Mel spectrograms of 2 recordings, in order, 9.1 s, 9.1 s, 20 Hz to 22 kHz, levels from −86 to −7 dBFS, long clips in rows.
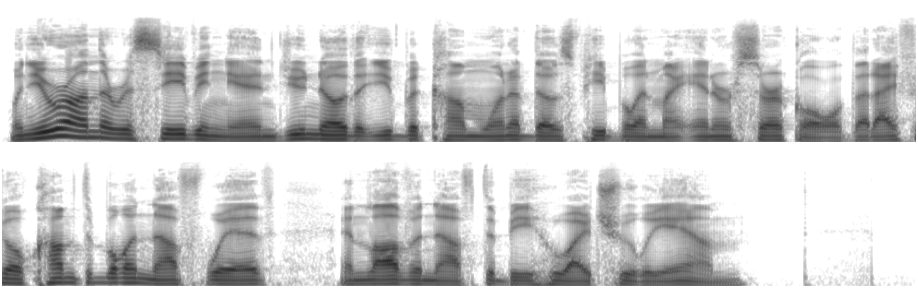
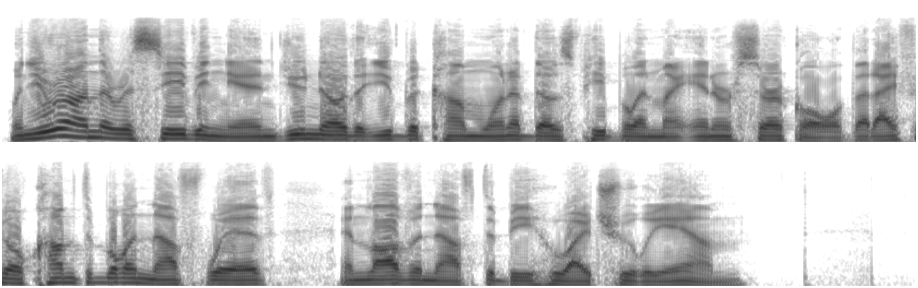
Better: first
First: none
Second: distortion; slight; 6% of the sound clipped

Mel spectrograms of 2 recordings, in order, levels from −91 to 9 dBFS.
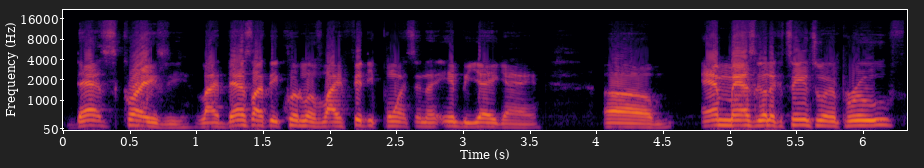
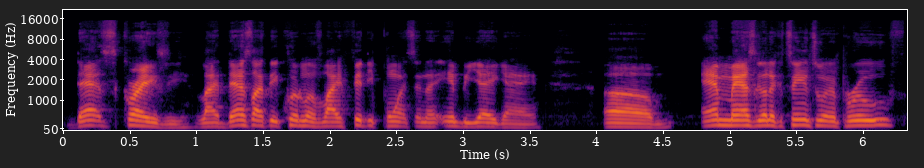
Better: second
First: distortion; slight; 4% of the sound clipped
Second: none

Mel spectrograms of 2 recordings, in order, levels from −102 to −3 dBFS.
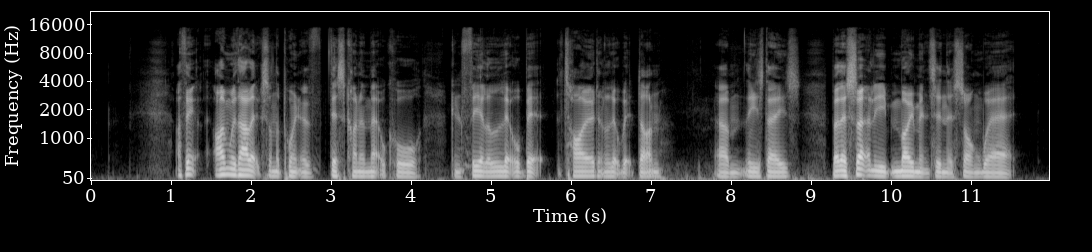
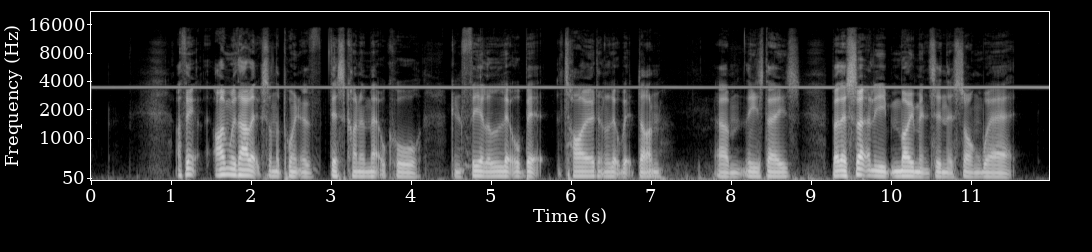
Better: first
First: none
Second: high-pitched whine; noticeable; throughout; 3.5 kHz, 15 dB below the speech

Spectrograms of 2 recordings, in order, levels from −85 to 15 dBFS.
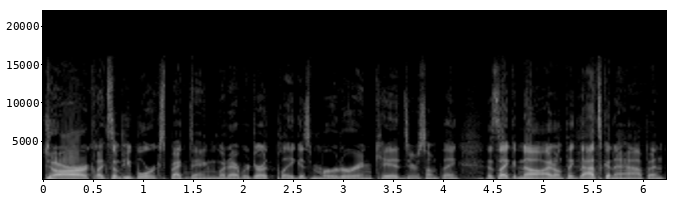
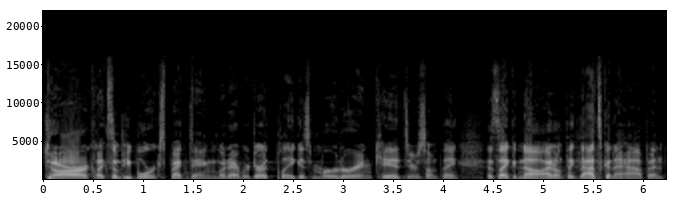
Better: first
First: none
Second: thin; somewhat; fading below 250 Hz

